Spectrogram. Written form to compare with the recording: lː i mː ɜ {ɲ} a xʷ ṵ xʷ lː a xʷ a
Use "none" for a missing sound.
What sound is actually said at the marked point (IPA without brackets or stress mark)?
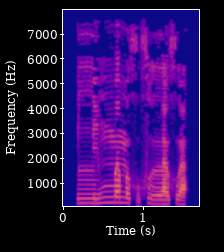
m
